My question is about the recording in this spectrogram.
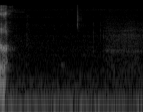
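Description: Quiet room tone with one brief, sharp click a little past the middle, followed by a fainter tick.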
